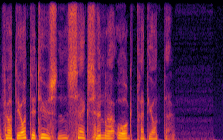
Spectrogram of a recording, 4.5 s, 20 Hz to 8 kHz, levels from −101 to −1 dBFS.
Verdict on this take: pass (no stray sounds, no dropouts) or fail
pass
